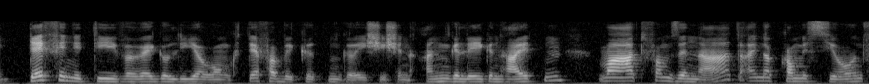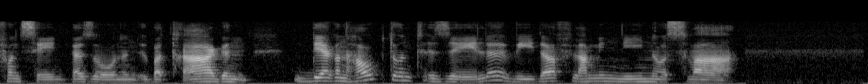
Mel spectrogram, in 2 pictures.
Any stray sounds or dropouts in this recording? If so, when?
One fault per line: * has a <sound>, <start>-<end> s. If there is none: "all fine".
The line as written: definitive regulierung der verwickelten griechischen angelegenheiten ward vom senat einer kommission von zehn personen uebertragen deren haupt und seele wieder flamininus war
all fine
